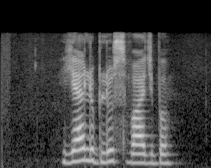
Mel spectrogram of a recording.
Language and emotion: Russian, neutral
